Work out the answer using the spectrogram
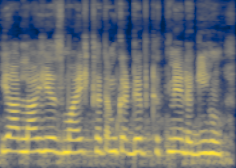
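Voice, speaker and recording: Brief: a humble, grieving young heroine in an audio novel, soft and sorrowful, high-voiced, read by a woman narrator. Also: flat delivery, fairly quick, a little hiss or hum, close to an everyday voice. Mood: despairing.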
